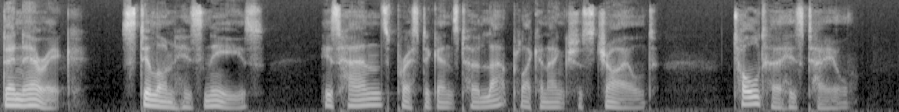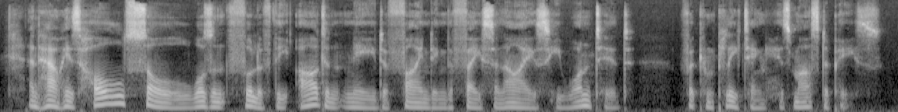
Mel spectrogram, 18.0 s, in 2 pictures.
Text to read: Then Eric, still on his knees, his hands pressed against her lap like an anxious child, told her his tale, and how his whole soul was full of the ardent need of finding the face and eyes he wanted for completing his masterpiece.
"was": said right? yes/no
no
